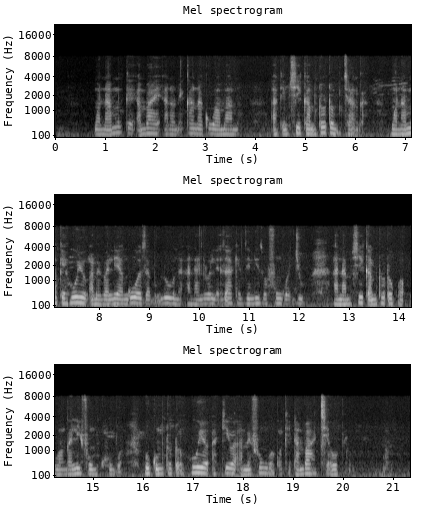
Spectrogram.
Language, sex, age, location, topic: Swahili, male, 18-24, Kisii, health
